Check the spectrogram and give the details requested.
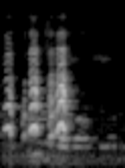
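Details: Indian ringneck parakeet giving four quick, harsh, harmonic-rich squawky notes within under a second, the last two running together, followed by a few faint low tones and silence.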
